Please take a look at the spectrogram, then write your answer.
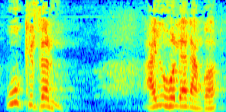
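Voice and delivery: ordinary delivery

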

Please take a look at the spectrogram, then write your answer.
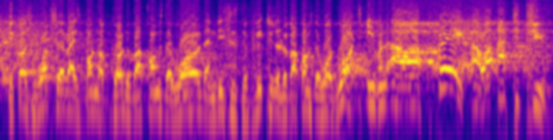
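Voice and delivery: loud, rising sermon climax; full-force preaching. Real, not acted.

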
